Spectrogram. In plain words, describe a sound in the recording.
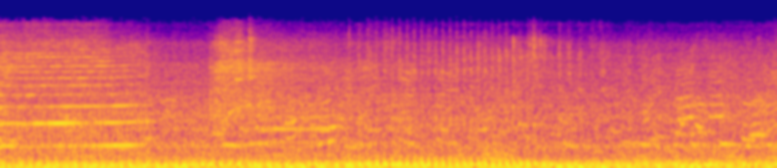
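A motorbike engine putters close by.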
